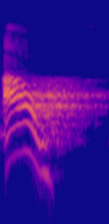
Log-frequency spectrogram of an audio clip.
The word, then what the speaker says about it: Om: Now, another way of pronouncing Om is Aum.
